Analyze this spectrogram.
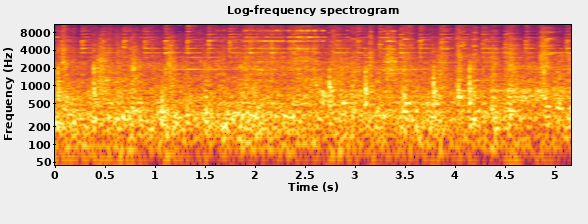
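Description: Freight train of container wagons rolling past close by: a steady rumble of wheels on rail, broken by many irregular knocks and clanks from the wheels and wagons.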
